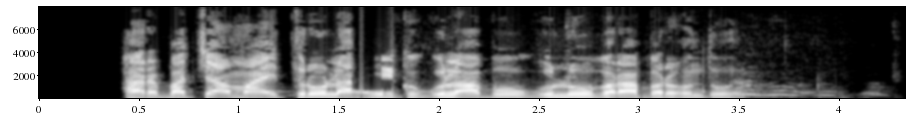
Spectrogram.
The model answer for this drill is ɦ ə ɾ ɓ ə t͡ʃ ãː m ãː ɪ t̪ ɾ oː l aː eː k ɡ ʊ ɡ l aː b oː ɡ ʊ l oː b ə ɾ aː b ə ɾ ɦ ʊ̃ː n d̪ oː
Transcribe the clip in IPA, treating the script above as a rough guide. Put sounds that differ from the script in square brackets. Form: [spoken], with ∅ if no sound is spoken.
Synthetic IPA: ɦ ə ɾ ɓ ə t͡ʃ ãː m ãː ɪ t̪ ɾ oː l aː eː k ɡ ʊ [∅] l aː b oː ɡ ʊ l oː b ə ɾ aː b ə ɾ ɦ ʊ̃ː n d̪ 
